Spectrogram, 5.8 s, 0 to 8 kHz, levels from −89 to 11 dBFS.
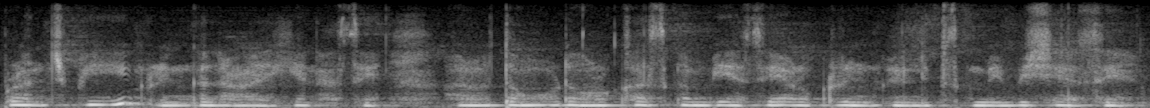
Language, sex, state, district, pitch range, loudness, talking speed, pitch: Nagamese, female, Nagaland, Dimapur, 225-240 Hz, -15 LUFS, 210 wpm, 230 Hz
